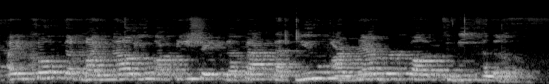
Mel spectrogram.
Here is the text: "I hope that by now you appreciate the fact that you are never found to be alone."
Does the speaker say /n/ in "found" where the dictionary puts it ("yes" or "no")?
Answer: no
